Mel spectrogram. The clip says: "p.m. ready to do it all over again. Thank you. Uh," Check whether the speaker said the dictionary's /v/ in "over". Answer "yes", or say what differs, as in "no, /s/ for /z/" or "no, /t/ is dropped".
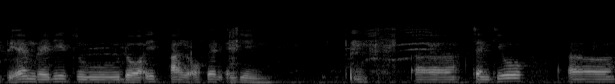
no, /f/ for /v/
